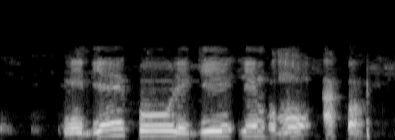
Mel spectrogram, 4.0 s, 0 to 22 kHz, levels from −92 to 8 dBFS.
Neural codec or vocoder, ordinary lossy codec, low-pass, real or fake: none; Opus, 64 kbps; 5.4 kHz; real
